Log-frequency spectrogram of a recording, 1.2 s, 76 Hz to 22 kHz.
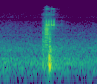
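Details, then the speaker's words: Canon 70-200mm L IS USM lens after shooting stops: short soft whir and faint click as the image stabilizer shuts down, quieter than the camera mirror; normal image stabilizer noise, not a defect. "Então é isso, tá vendo esse barulhinho depois que ela acabou e desligou o Image Stabilizer? Então é esse o barulho que nós estamos tratando e falando do Image Stabilizer, que é praticamente o mesmo barulho do espelho, é até mais baixo que o barulho do espelho e tudo, tá bom?"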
